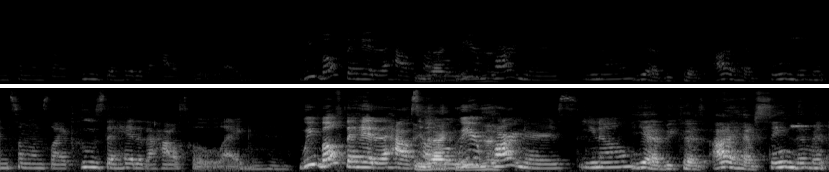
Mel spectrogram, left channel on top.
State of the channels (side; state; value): left; quieter; 34.8 dB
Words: someone's like, who's the head of the household? Like, we both the head of the household. Exactly. We're partners, you know? Yeah, because I have seen them in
